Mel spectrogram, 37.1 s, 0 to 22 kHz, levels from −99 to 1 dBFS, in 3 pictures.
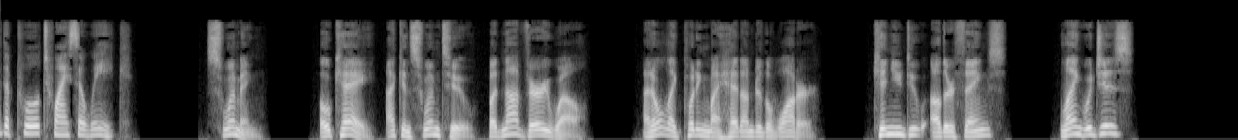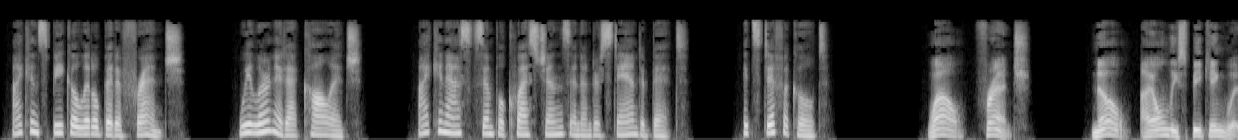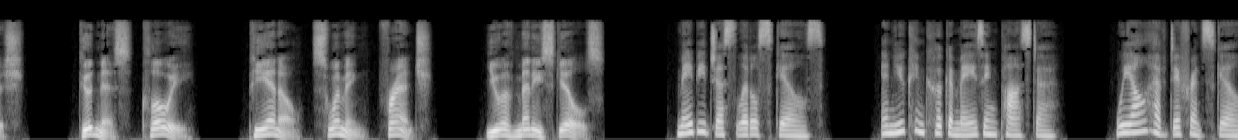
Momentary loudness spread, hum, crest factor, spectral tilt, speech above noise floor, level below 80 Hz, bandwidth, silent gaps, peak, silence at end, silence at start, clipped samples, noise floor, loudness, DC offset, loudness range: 10 LU; none; 18 dB; -5 dB/octave; over 72 dB; -50 dBFS; 12 kHz; none; -2 dBFS; 0 s; 0 s; under 0.1%; under -90 dBFS; -19 LUFS; under 0.1%; 3 LU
